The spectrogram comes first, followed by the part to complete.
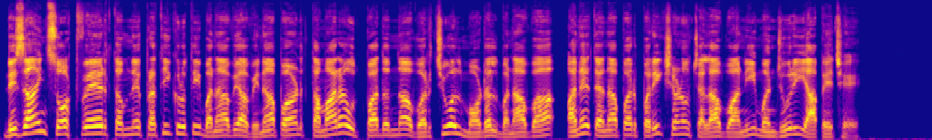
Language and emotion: Gujarati, neutral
